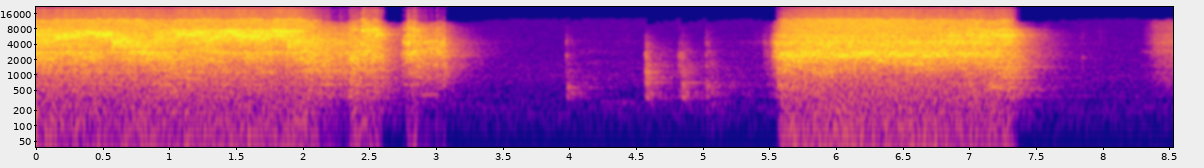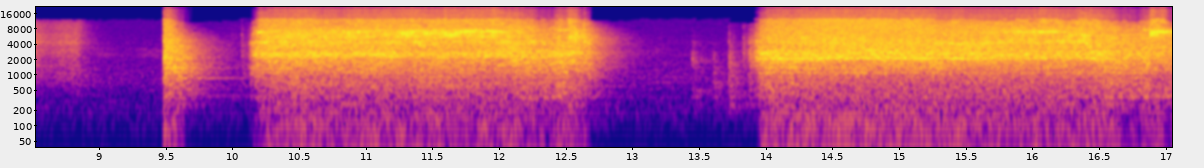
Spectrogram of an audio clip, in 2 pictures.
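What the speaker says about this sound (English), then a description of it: "we're just going to drill the holes out there" A power drill bores 8mm tapping-size holes in a steel diesel tank for a narrowboat, running loud and close in four long bursts separated by short quiet pauses and brief spin-ups.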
